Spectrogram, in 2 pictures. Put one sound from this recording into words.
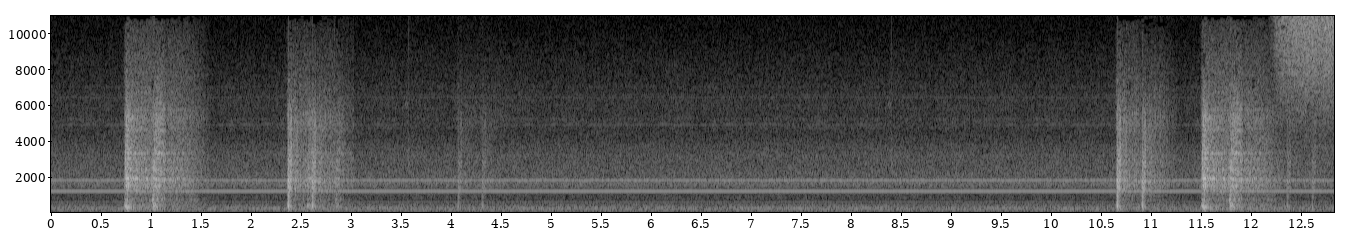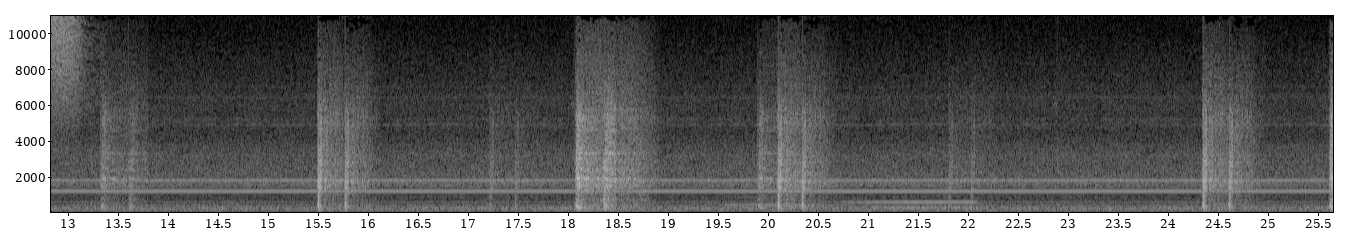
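Train wheels clack sharply over rail joints now and then.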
